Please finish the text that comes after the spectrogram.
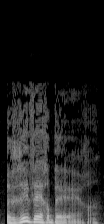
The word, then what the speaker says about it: réverbère: So here you've got this accent aigu, et, and then here you've got this accent grave, é. Okay, et, é. So it goes like réverbère. Okay, un réverbère.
